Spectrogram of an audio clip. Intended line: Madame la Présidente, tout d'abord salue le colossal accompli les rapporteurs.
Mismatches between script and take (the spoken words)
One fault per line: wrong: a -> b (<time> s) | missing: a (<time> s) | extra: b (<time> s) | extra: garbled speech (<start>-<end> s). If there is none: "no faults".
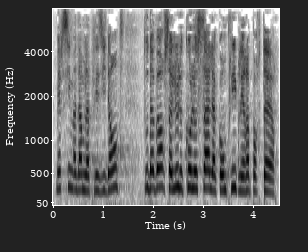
no faults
